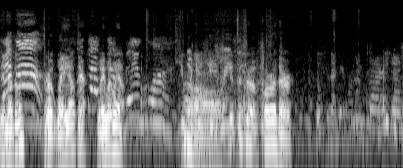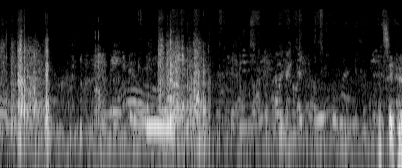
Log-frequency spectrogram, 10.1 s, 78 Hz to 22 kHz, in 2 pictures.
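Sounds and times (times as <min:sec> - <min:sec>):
faint voices talking: 0:00.0 - 0:10.0.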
